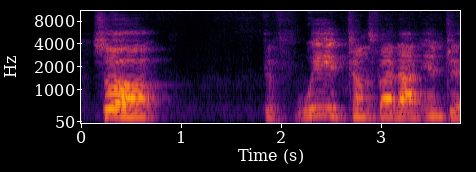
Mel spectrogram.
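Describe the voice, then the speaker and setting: A man's high-pitched voice with audible room echo. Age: 60s. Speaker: spiritual teacher giving a class. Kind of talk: religious lecture.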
